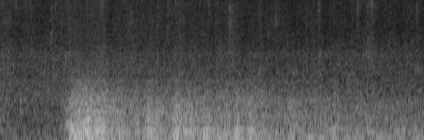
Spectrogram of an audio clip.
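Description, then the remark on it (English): A deep, low roll of distant thunder from a thunderstorm swells in about half a second and rumbles on steadily over a constant hiss of falling rain, with no voices. “One of my favorite things to do is falling asleep, safely tucked into my bed, listening to the low rumble of the thunder off in the distance.”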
